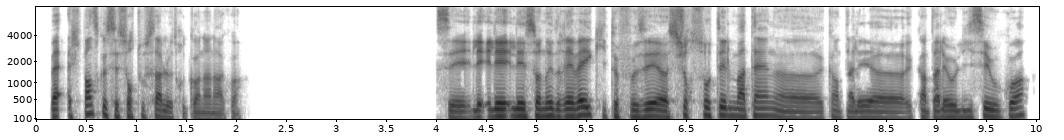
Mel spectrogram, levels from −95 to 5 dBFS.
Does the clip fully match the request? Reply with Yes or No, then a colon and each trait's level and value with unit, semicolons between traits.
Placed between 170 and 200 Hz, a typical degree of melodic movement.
No: low, 130 Hz; average, 3.3 semitones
